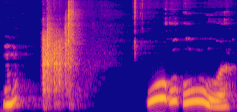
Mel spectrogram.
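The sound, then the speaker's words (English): A short clattering rattle like dice tumbling across a table as a gadget roll is made, followed by a single sharp click as they settle, with voices speaking before and after. “Ulez, real quick, make a gadget roll”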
